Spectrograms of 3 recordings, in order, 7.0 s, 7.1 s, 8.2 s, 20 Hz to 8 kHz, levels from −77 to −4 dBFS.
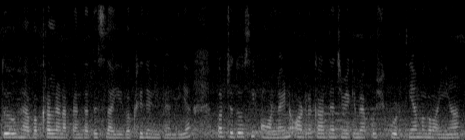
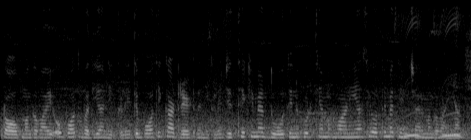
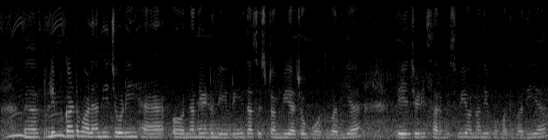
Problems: none marked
